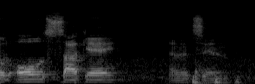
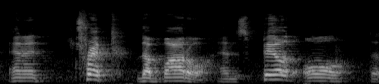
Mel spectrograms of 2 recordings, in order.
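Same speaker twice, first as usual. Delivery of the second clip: worked-up excuse; 6 semitones higher, 10 dB louder than usual. Acted. Kuma's drunken excuse story.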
